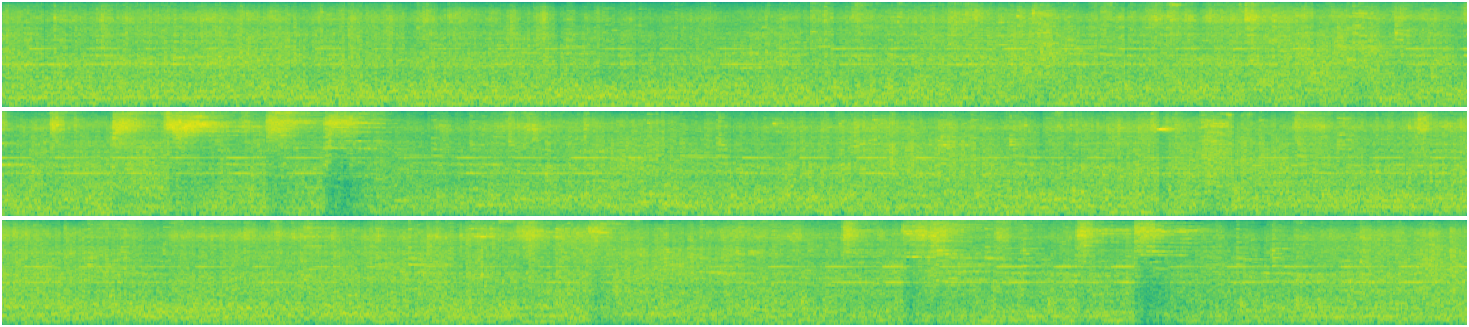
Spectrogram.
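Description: Double-stack intermodal freight train's well cars rolling past: a loud, steady rumble of steel wheels on rail with a thin, steady high ring over it. The level dips briefly twice.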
